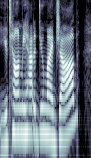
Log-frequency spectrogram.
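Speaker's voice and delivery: mock crabby, angry, spat-out snapping voice. Retelling a crabby ticket clerk snapping at a traveler: imitating an angry crabby clerk. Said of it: "the anger i-, is so present that she's, like, spitting".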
